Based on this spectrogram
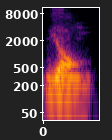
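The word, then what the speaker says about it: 永: This character is is pronounced yong which is mean alternative.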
